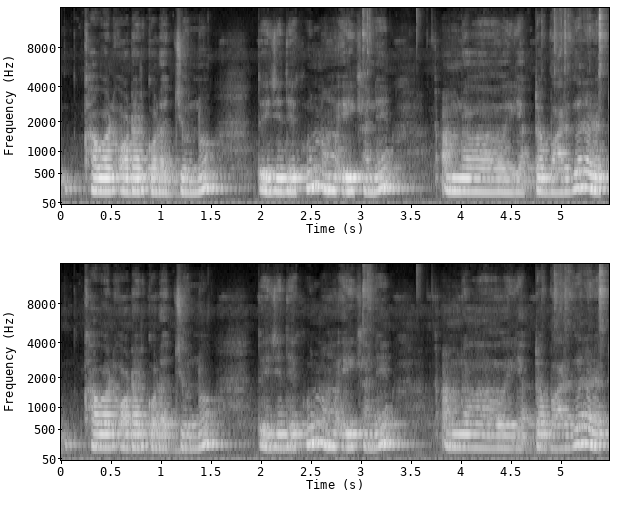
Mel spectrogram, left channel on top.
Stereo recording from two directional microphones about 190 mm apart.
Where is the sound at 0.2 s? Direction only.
25° left (ahead or behind).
